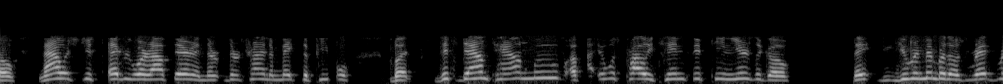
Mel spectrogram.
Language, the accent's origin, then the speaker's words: English; Fort Worth, Texas, United States; I'm from Fort Worth. I was born here and everything.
